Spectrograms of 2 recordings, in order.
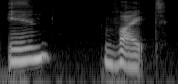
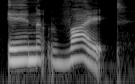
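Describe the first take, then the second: First: "invite" split slowly into in, then vite; syllable by syllable. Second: Said in the usual way. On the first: Shown as a demonstration. Teacher counting out syllables for learners, "invite" in two separate parts. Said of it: "count their syllables". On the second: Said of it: "We have invite".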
